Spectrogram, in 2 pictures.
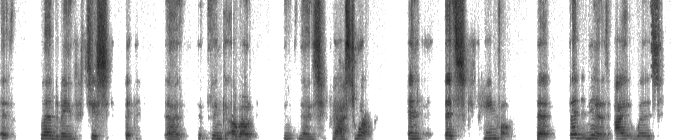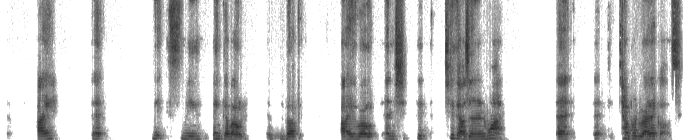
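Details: Woman with chronic aphasia after a stroke; finding: aphasia.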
